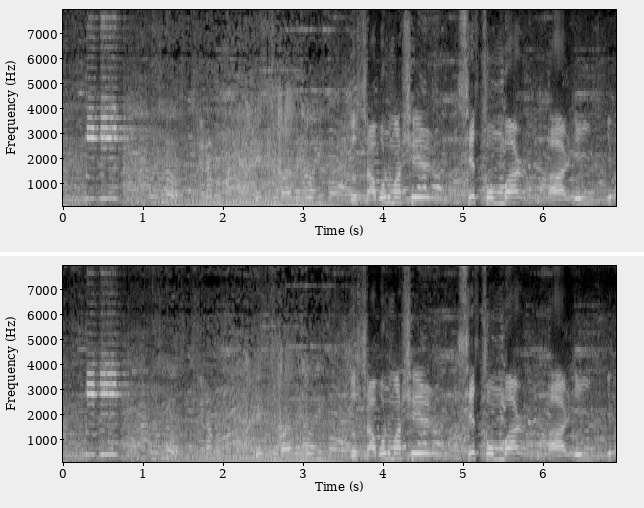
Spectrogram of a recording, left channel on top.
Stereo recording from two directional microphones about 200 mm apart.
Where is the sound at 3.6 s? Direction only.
5° right (ahead or behind).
